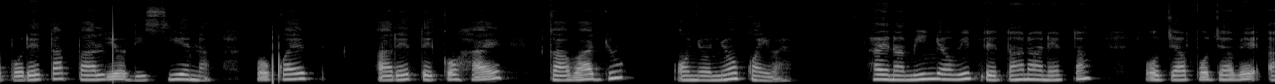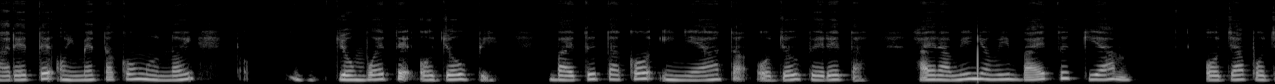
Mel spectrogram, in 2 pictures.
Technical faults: loud pop

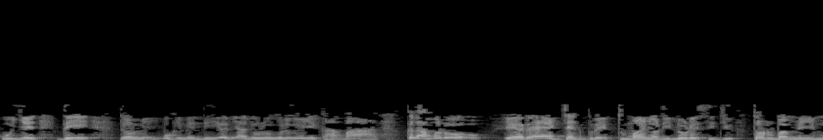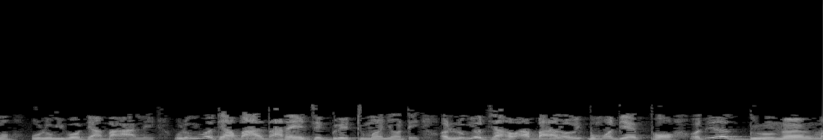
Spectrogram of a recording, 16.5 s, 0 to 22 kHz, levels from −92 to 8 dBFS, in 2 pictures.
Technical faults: MP3 compression

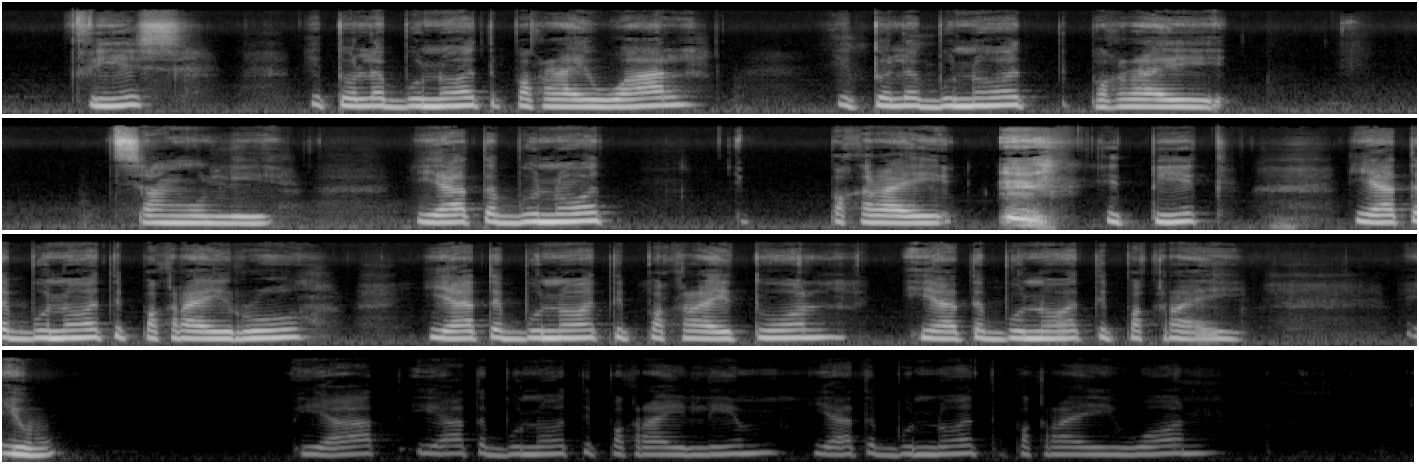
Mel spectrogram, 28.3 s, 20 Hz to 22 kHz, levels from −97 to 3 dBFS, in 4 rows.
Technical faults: none

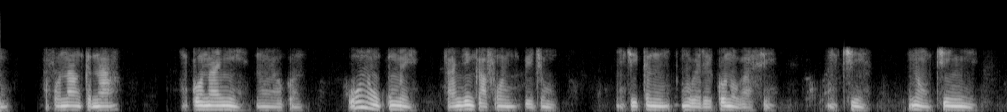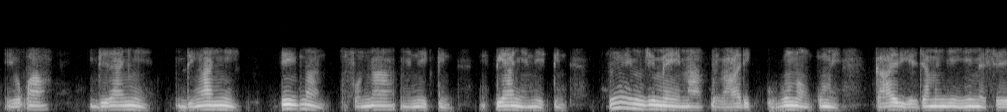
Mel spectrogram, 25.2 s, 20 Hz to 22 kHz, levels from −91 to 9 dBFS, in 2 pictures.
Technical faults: iLBC codec; lost iLBC frames

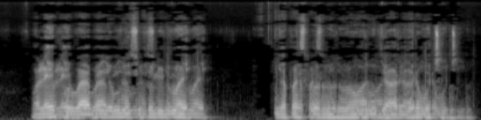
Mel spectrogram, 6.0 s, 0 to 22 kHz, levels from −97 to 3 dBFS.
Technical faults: doubled audio track; periodic USB or driver dropouts

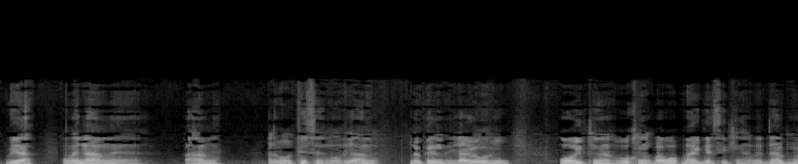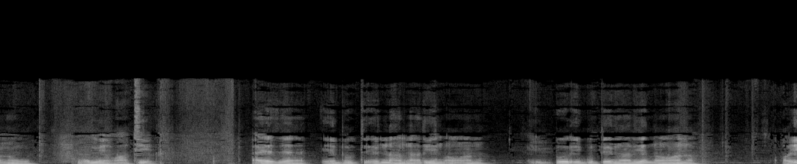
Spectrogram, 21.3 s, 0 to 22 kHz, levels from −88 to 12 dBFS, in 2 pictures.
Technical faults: HE-AAC compression

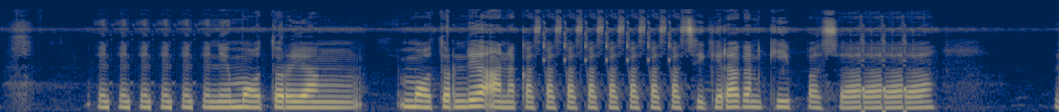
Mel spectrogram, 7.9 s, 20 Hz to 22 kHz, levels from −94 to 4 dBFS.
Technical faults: repeated frames

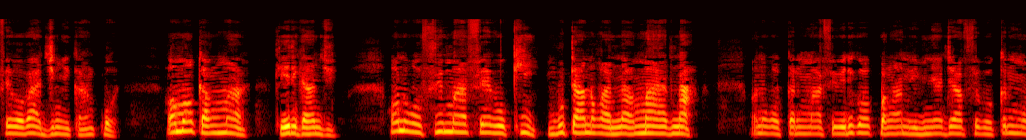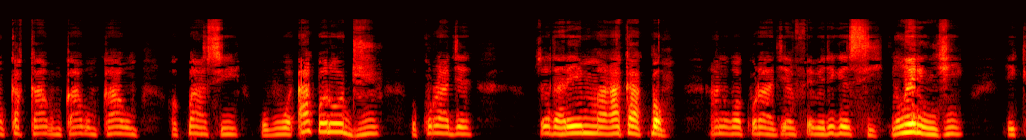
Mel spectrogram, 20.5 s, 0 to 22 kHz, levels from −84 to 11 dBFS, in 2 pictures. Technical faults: HE-AAC compression

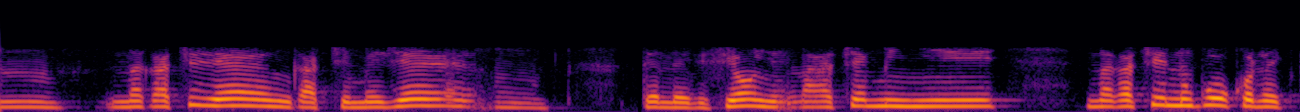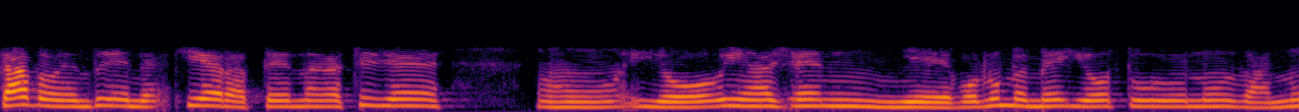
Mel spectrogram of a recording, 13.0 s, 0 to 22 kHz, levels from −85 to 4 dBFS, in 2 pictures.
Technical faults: lost AMR speech frames

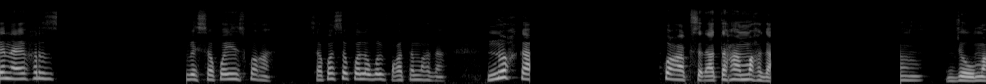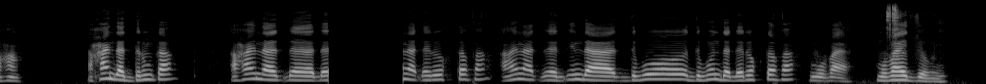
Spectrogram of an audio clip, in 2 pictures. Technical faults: digital wireless dropout

